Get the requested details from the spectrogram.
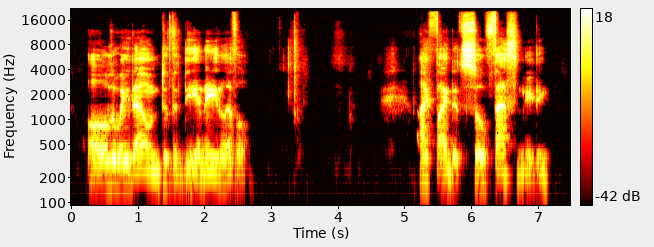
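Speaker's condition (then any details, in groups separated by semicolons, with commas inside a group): Cerebral palsy; diagnosed at birth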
